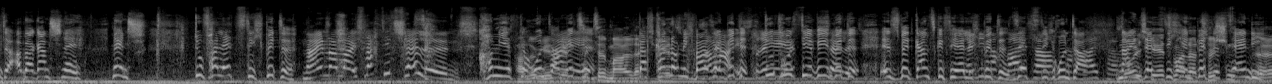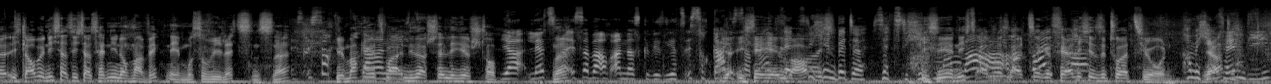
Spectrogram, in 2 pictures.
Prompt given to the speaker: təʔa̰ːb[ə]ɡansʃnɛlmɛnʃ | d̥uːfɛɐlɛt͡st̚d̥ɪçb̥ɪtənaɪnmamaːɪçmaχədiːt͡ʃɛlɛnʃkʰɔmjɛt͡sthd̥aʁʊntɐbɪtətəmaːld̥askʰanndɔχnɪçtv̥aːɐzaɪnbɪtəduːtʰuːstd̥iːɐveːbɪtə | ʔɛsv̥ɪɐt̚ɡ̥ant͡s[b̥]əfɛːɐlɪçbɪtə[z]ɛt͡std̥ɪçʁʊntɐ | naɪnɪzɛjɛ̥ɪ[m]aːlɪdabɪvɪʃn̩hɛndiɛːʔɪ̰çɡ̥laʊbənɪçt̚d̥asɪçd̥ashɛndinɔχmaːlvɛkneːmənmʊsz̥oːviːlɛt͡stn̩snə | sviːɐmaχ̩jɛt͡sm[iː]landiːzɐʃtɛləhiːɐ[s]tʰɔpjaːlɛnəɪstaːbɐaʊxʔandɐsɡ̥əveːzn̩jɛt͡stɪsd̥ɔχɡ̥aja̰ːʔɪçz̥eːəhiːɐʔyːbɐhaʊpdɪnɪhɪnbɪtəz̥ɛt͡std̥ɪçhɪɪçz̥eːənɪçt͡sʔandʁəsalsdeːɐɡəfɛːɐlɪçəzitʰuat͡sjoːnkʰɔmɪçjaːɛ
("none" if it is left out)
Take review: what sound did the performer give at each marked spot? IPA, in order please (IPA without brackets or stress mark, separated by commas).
ɐ, ɡ̥, z, m, aː, ʃ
